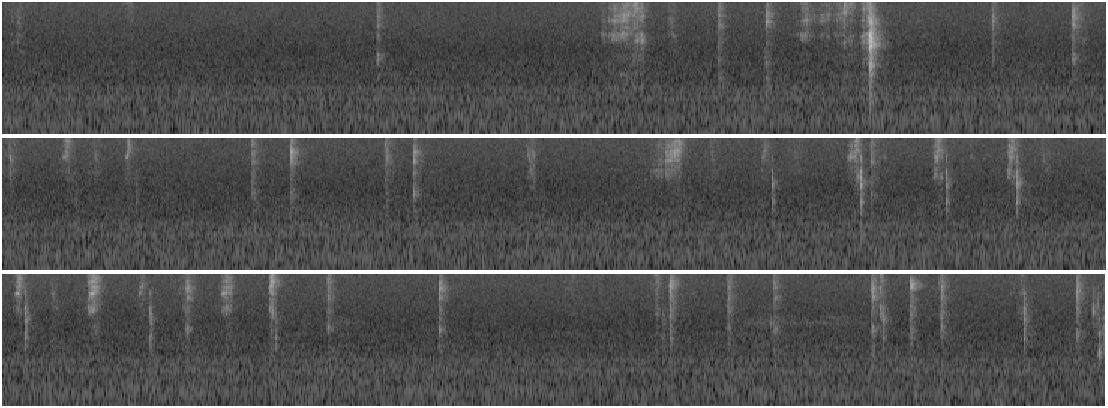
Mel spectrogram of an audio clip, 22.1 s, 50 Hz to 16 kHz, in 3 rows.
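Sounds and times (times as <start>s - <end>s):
scissors snipping yarn: 5.3s - 5.9s.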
